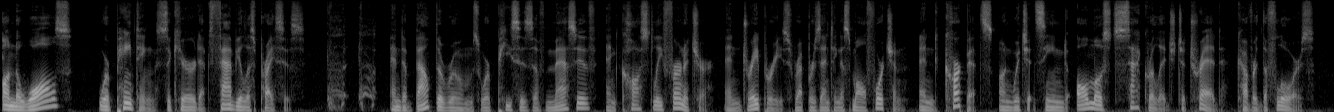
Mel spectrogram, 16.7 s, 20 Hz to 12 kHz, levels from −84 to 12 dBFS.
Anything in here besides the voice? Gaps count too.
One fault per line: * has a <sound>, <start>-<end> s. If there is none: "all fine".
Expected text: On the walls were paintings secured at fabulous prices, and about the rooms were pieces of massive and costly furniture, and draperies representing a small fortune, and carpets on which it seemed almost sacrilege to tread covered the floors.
* has a cough, 4.1-4.7 s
